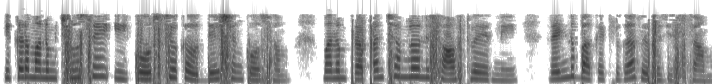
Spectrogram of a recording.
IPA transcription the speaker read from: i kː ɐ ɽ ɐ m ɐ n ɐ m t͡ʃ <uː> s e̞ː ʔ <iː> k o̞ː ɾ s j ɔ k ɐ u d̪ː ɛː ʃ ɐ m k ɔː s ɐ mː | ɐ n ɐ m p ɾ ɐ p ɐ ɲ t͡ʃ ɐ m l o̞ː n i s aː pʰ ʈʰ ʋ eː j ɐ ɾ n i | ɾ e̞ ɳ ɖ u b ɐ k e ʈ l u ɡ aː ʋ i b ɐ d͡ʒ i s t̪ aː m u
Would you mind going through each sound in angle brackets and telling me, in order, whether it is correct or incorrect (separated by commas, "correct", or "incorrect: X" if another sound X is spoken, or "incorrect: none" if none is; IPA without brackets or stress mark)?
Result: correct, correct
